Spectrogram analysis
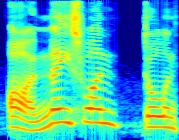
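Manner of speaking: high, slow pleased "oh"; delighted. Real, not acted. Streamer delighted by a viewer's gift, high and slow. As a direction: savour the good news.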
